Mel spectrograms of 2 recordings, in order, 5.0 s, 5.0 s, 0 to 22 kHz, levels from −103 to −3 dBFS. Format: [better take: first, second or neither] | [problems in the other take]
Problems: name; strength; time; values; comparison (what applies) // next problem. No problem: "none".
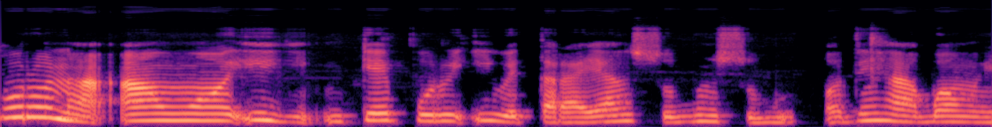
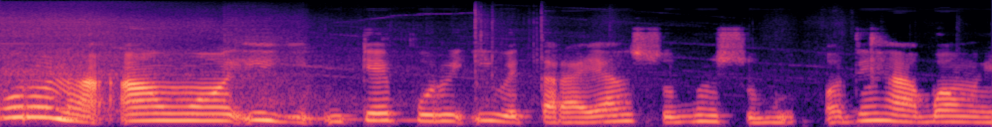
first | background sound (Engine); 19 dB below the speech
